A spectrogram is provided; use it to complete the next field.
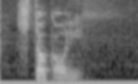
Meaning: fuel oil, marine oil, furnace oil, heavy fuel
- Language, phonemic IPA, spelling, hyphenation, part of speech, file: Dutch, /ˈstoːkˌoː.li/, stookolie, stook‧olie, noun, Nl-stookolie.ogg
